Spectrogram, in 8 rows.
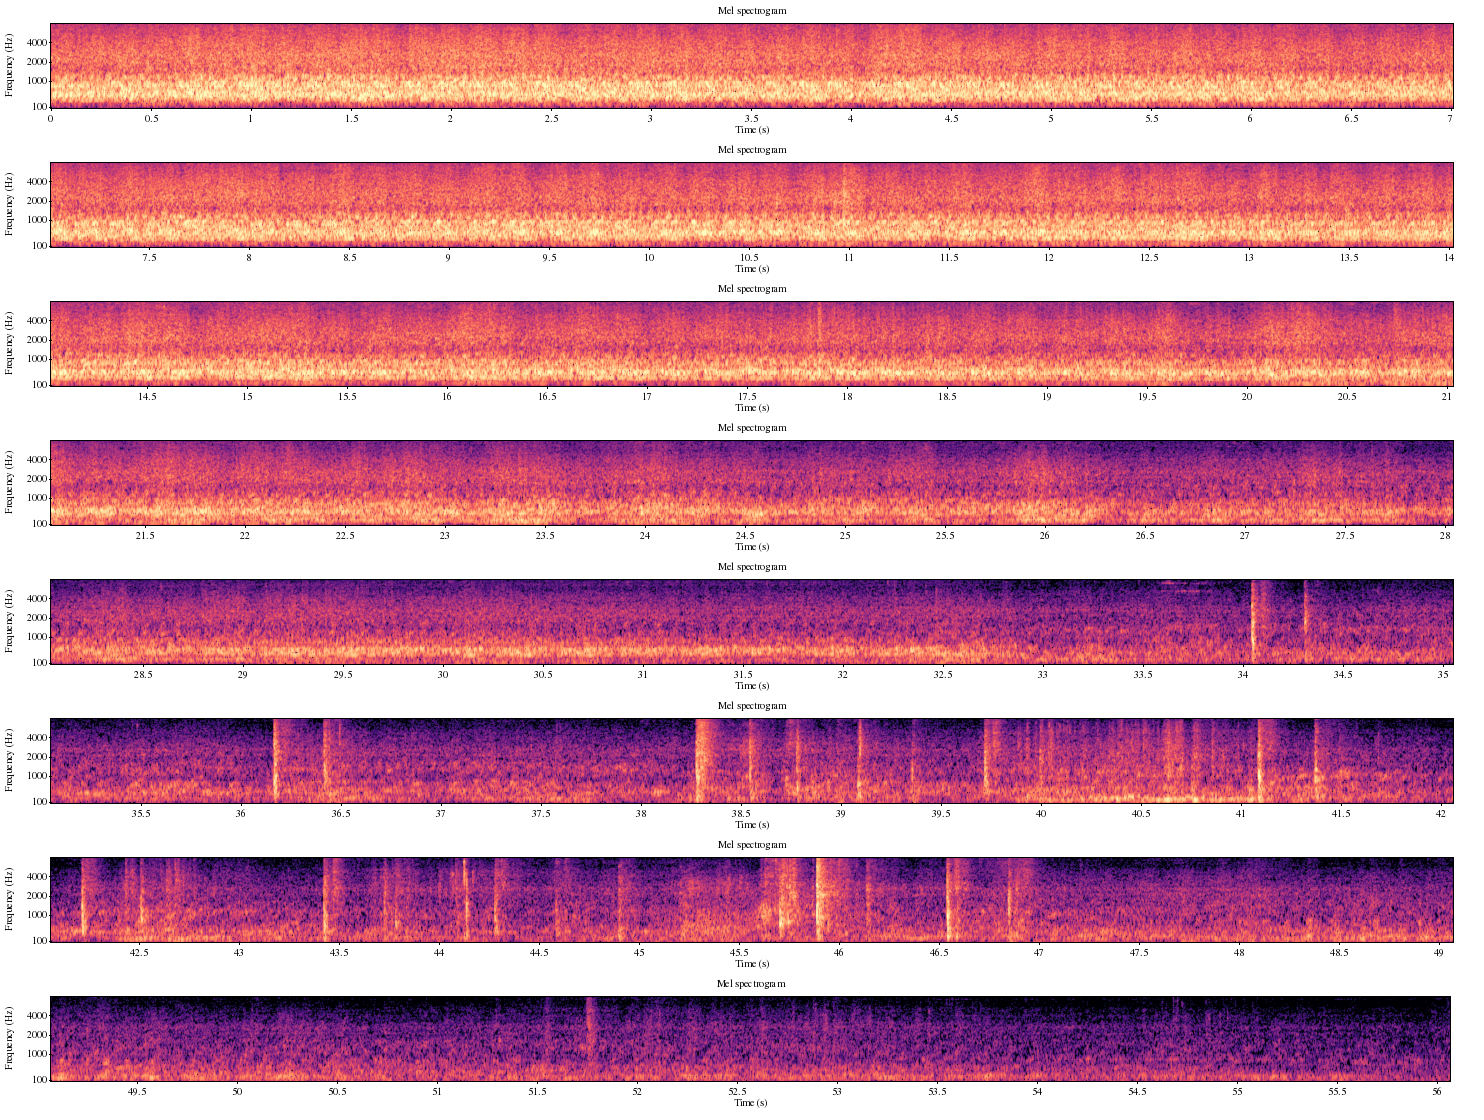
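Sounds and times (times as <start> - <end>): train wheels on rail: 33.6 - 34.5, 36.2 - 36.6, 38.2 - 47.1.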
